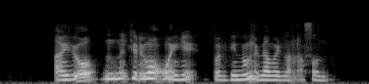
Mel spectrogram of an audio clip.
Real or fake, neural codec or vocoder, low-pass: fake; autoencoder, 22.05 kHz, a latent of 192 numbers a frame, VITS, trained on many speakers; 7.2 kHz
